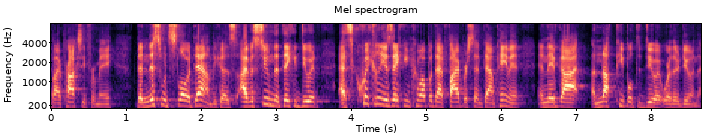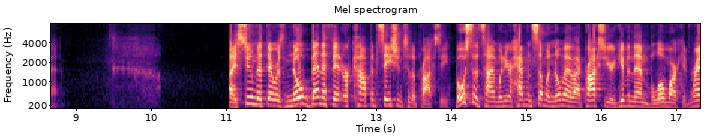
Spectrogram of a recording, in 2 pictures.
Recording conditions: live audience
